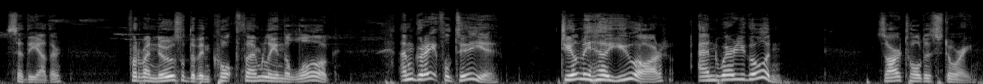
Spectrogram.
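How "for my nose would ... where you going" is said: a hint of a hearty woodsman, pitched up; lightly voiced grateful traveller, higher; grateful axe man. Freed axe man thanks his rescuer.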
